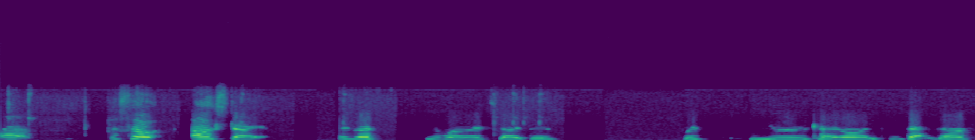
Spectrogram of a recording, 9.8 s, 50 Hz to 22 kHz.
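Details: Dysarthria in a 23-year-old woman with cerebral palsy since birth after premature birth at 27 weeks. She has a more advanced form affecting the brain centre that controls balance and uses a wheelchair. She believes her prematurity affects the stability of her speaking.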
